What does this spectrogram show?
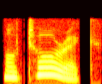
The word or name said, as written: motoric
